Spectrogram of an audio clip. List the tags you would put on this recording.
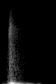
Sound effects > Objects / House appliances
Plastic
Whoosh

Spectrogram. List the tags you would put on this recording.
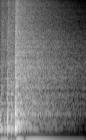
Music > Solo percussion
drums
hits
ludwig
percussion
reverb
rimshots
snaredrum

